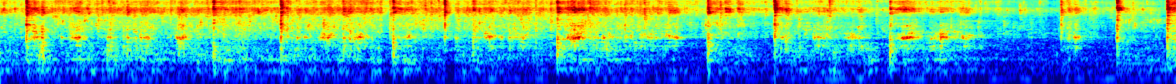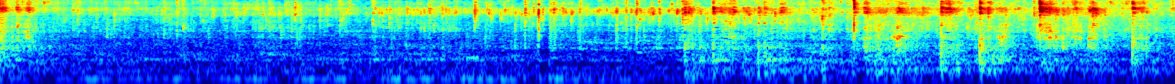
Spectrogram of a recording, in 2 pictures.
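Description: Egg noodles with four eggs being stirred in a frying pan, a steady bright sizzle under repeated scraping and clinking of a utensil against the pan, close and continuous with no talk.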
